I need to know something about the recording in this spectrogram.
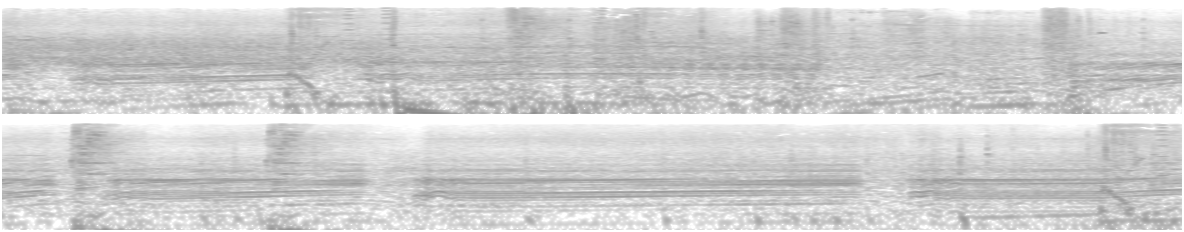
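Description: A car engine drones and whines as it revs up and down.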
